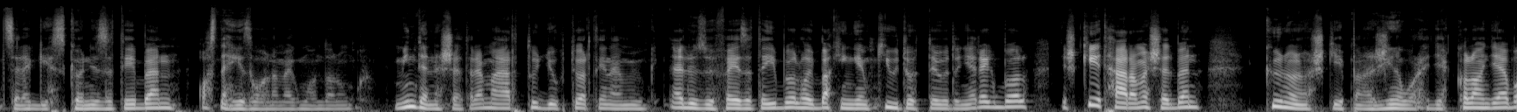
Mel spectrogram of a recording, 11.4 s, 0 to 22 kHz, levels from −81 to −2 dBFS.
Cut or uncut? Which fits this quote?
cut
